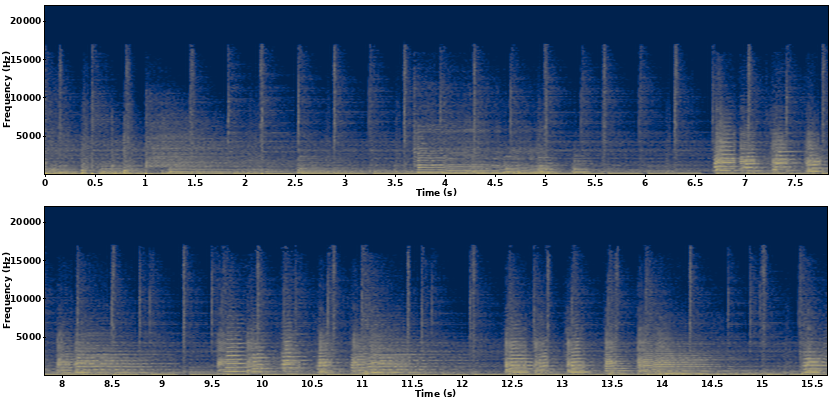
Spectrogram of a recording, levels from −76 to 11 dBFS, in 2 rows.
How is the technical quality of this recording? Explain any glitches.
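Two brief dropouts mar the recording. At 5.55 s and 11.46 s, compressed frames are skipped. The playback jumps ahead by about a tenth of a second, consistent with losing a few frames of roughly 21.3 ms each. Each join is an abrupt jump in the audio. A spectrogram shows a thin vertical seam, and the waveform shows a discontinuity.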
